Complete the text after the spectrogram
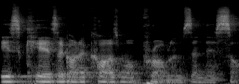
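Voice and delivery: low, rasping, raspy narrator voiceover voice. Setting up a voiceover for the scene, raspy voiceover voice. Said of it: "it seems like a rasp voice going".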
